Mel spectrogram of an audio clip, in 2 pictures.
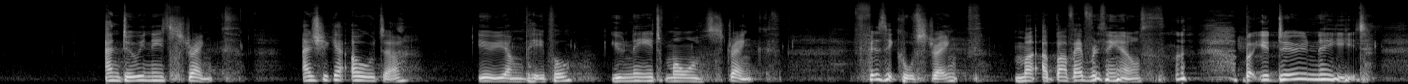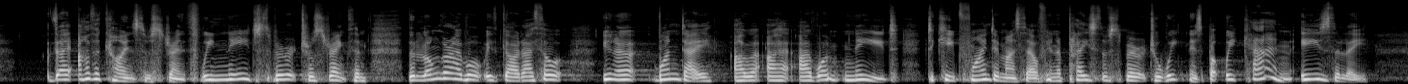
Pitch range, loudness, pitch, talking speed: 180-245 Hz, -16 LUFS, 210 Hz, 140 wpm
